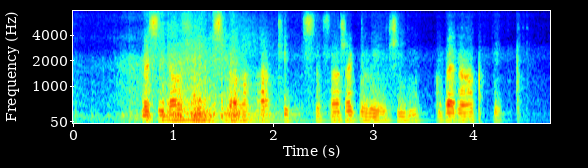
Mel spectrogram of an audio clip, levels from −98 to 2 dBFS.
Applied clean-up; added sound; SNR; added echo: neural mask model RNNoise.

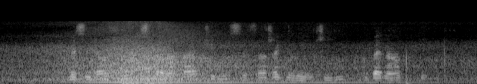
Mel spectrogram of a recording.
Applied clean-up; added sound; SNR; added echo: none; Cricket; -3 dB; none.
